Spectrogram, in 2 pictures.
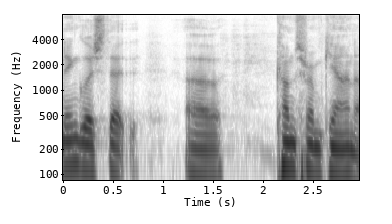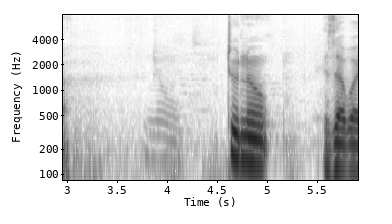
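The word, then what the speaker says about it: jñāna: a word in English that uh comes from Kiana to know is that why it spelled so funny yes as John everyone looks at janana and they look at no if you don't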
